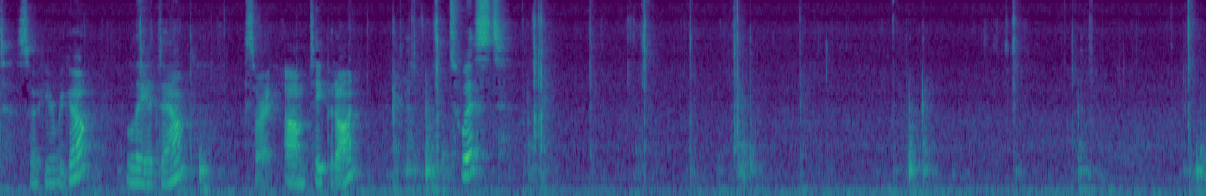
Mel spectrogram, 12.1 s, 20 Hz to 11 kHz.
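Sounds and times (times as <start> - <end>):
low room hum: 0.0 - 12.0
duct tape crinkling: 3.7 - 12.0.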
